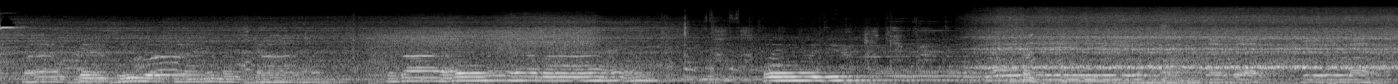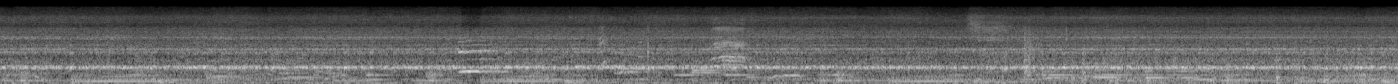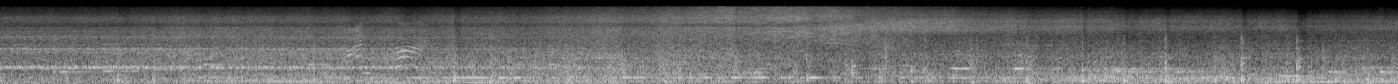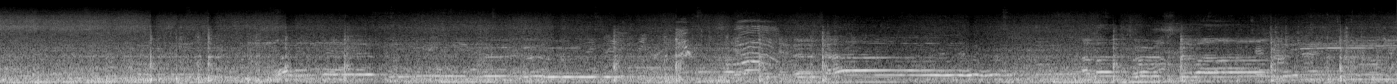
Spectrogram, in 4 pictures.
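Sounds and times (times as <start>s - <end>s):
carriages rumbling past: 0.0s - 55.9s
steam locomotive hissing: 0.0s - 55.9s.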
